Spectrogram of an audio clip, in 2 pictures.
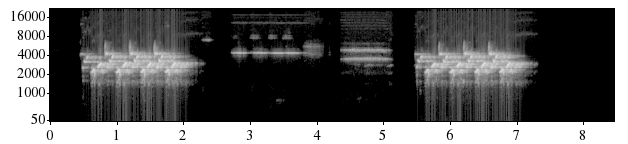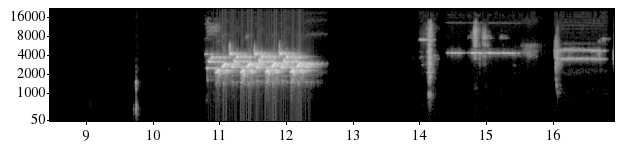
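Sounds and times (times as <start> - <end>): songbird trilling: 0.5 - 2.1, 5.5 - 7.1, 10.8 - 12.4.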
